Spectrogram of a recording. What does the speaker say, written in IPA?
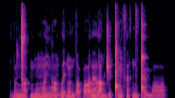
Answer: ɗ u ŋ͡ǀ ɑ k m b ũ ŋʷ ĩ ŋ ɡ ɑ̃ ɡʷ i ɗ ũ n d ɑ p ɑ l ə̃ l ɑ n d͡ʒ ɯ ǃ ĩ s ə̃ s n d ə̃ ǃ ø m b ɑ̃

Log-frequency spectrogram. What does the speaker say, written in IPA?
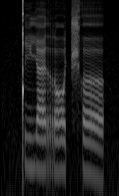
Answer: ǃ i j æ r ɔ t͡ʃʰ ʌ

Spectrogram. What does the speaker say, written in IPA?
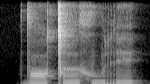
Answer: d̪ ɒː ǀ əː x u r e

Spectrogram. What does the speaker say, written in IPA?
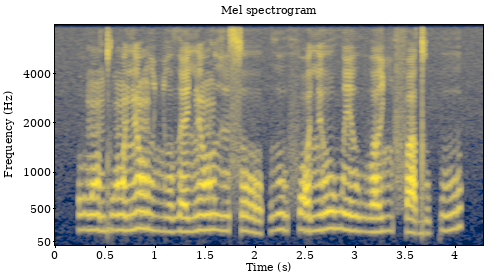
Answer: β ɔ̃ d w ɔ̃ lʲ ɔ̃ u̯ ʎ o ð ɛ lʲ ɔ̃ ɣ ɨ s o | ð u f ɔ lʲ o w e u̯ β ɐ ʎ f a d u p u

